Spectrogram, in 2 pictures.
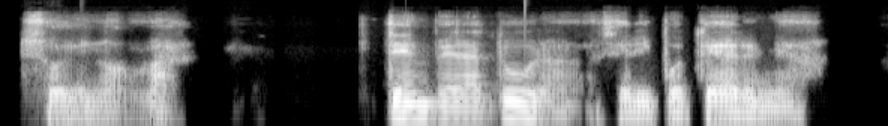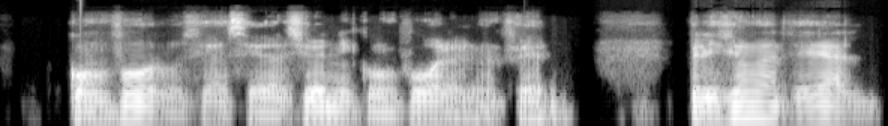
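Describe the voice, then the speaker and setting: Gravelly low-voiced man teaching medicine. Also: a little mellow, no echo. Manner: explanatory, spells out acronyms, asks rhetorical "¿no?". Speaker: neurosurgery lecturer. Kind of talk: recorded medical lecture.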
